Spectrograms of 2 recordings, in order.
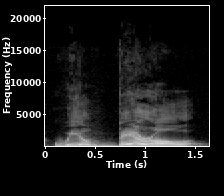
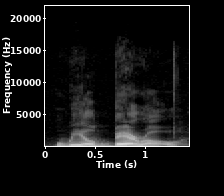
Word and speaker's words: wheelbarrow: Wheelbarrel. Wheelbarrow. Barrow. Okay. Fun fact, in the dictionary, both wheelbarrel and barrerow are acceptable pronunciations.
